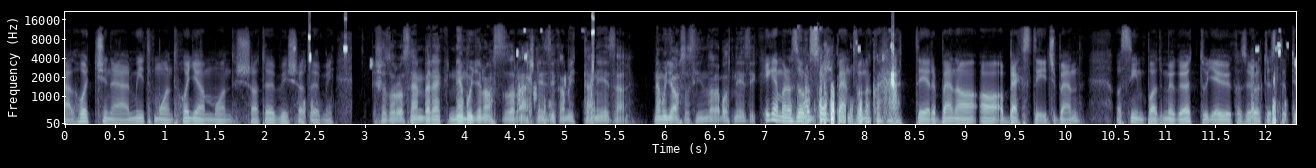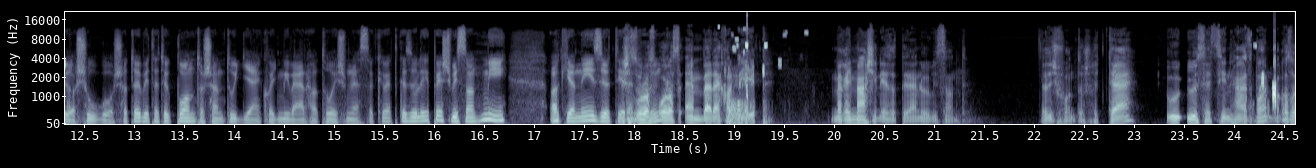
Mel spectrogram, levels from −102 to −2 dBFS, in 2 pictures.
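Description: MP2 compression is audible for the whole length of the speech: the sound is dull and carries a gurgling, granular roughness. The likely cause is MPEG Layer II coding at a rate that fits about 80 kbps. That rate is too low for the coder, so it starves the 32 sub-bands of bits, shuts off the upper bands in flickering fashion, and quantises the remaining bands coarsely.

DAB burbling breaks out at 2.24–3.07 s, 4.52–5.29 s, and 7.33–8.33 s (right after "mert az"). It returns at 11.86–12.40 s, 18.84–19.75 s (between "ülünk orosz" and "meg egy másik nézőtéren"), and 24.10–24.42 s. Bit errors of roughly 0.7 to 1 percent slipped past error correction and corrupted samples and scale factors, so short blips of noise appear in single sub-bands and sub-bands jump in level for up to a frame.

One channel drops out at 15.56–15.61 s, just after "és mi lesz a". For about 50 ms the audio suddenly sinks by about 6 dB and then snaps back. 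The likely cause is a brief loss of one stereo channel before the mono sum, which halves whatever was common to both channels and removes anything carried only by the missing side.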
